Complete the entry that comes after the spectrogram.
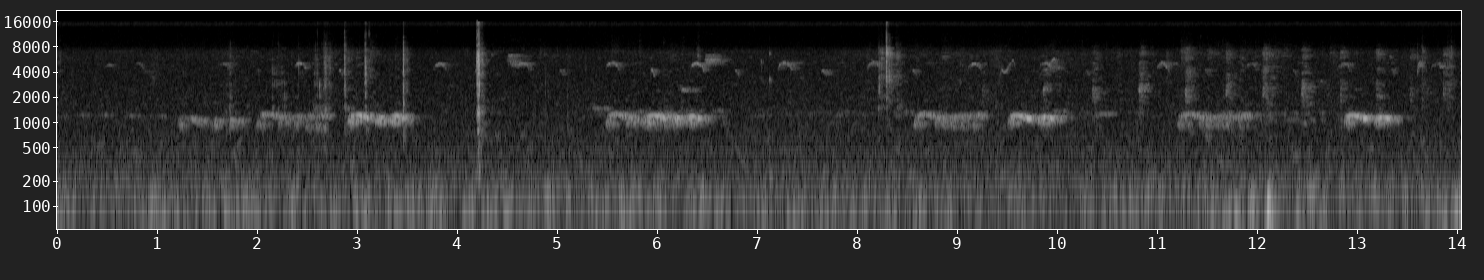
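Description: Small birds chirping in short high notes, with a repeated lower sound in half-second pulses and a few sharp clicks, the loudest about four seconds in.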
